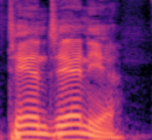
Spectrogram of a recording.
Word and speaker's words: Tanzania: No, it's Tanzania.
